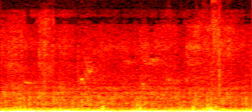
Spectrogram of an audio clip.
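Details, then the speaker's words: Tesla Model Y on a road test: low thumps every second or so over bumps from the left front. A shock or upper control-arm ball joint on the nylon/plastic suspension parts is suspected, but the arm wasn't loose. Only loose gravel found; noise persists, cause unconfirmed. "我们再去路试一下，没问题的话就可以交车，可能是个乌龙。事实证明啊，这个响声还是存在的，而且响得非常的明显。"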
